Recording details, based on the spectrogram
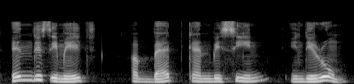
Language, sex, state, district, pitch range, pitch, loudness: English, male, Assam, Kamrup Metropolitan, 130-155 Hz, 140 Hz, -17 LUFS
